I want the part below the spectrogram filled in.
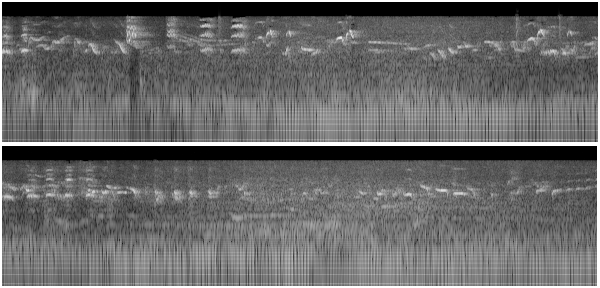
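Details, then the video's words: Oriental magpie-robin, kacer poci type, singing as bird therapy: busy chirping and twittering phrases of short sweeping whistles, continuous and overlapping, against a steady low rumble of background noise. "terapi kacer poci"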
